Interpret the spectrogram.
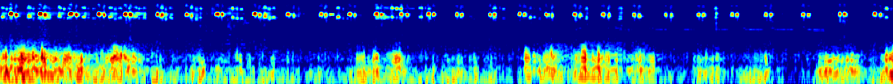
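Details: Young Sprague's pipits being fed big worms; evenly paced, thin high peeps, about two or three a second, continue throughout, with intermittent low rustling and bumping sounds.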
